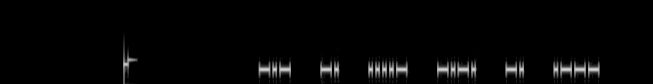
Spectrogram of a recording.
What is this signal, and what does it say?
Morse code, heard as a keyed tone, about 36 wpm, spaced as for 20 wpm, 700 Hz. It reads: KN4CNJ
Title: USA Call Signs - 6 Characters - 3x Character Spacing - 35wpm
